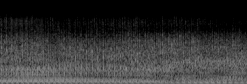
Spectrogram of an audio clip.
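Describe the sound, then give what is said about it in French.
A propeller airplane engine drones steadily throughout, a loud, continuous hum with a pulsing low throb and harmonic whine, no voices present. “Ils sont quatre dans l'avion.”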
